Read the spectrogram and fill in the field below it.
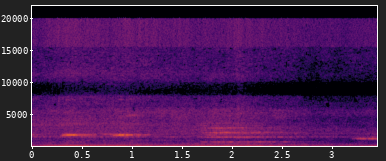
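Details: Male and female white-rumped shama during an introduction in which the male will not accept the female: two short high whistles followed by longer, lower, drawn-out whistled tones, with steady low background hum.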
